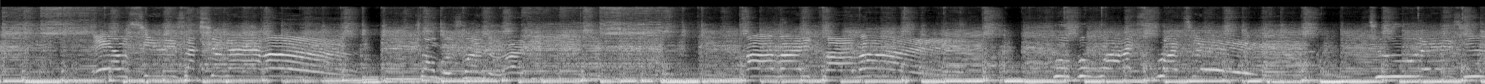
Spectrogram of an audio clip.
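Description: Rock band playing: electric bass holding a steady low line under electric guitar and drums, with a high lead line that swoops up and down in pitch.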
